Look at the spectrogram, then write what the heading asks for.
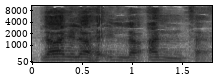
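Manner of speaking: slow, drawn-out chanted recitation; Quranic recitation. Acted. Preacher recites the prophet's prayer to the congregation, slow and chanted. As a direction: stretch each word as in prayer.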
